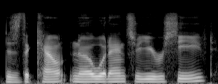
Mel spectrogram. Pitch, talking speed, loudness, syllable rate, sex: 125 Hz, 220 wpm, -17 LUFS, 5.1 syllables/s, male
